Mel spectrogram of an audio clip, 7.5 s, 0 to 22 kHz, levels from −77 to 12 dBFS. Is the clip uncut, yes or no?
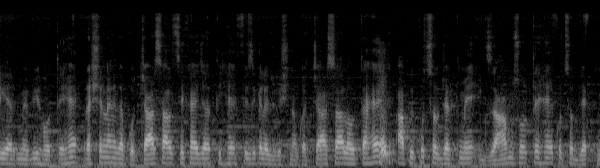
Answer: no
